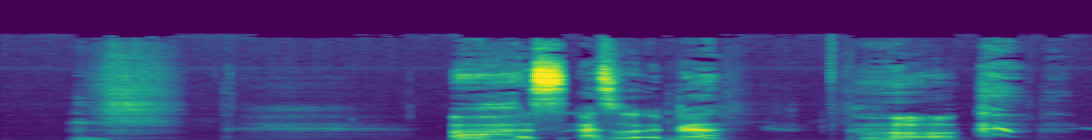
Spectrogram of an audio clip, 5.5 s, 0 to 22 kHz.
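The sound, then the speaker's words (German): A human voice imitates the soft groaning of a 15-year-old dog with arthrosis as she gets up and lies down. A breathy start leads into a few low, wavering, nasal moans. “Sie stöhnt beim Aufstehen und sie stöhnt beim Hinlegen. Also ganz leise, ne? Halt immer so.”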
